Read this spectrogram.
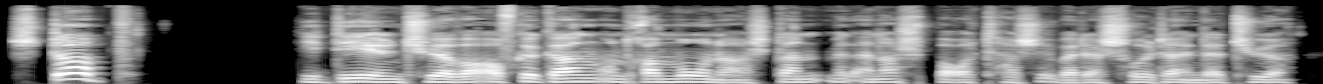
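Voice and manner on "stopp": high, loud yell; sharp shout. A narrator's reading. Ramona yells from the door to stop them, very high.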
